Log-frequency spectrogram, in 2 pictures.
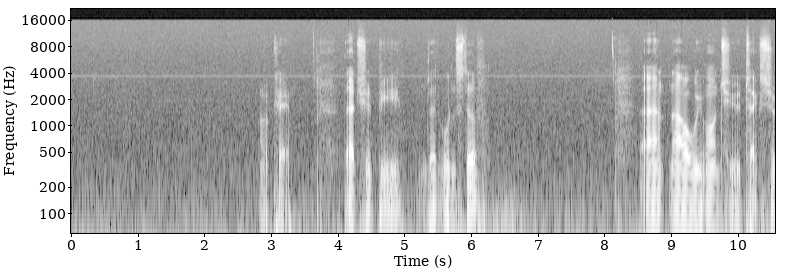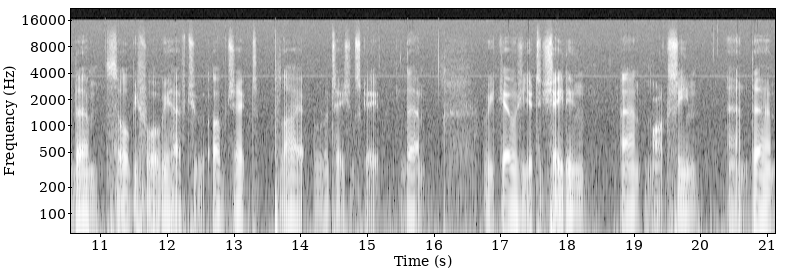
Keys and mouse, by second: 4.5 middle click.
